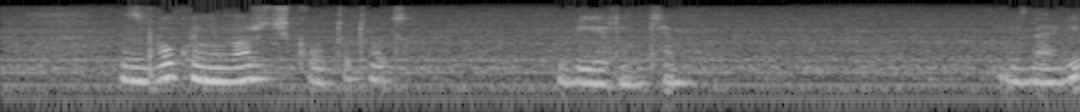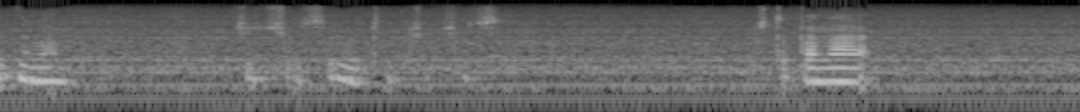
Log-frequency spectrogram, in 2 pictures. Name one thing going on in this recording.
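A thin brush strokes softly on paper.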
